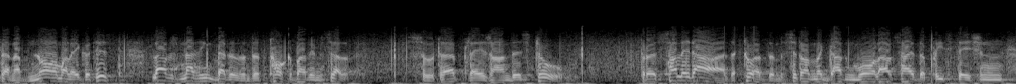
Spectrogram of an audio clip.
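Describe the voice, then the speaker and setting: A muffled, hissy old radio recording of a male narrator. His fairly low voice tells a scripted story with theatrical suspense, in deliberate dramatic phrases. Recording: dull, noisy vintage radio recording.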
